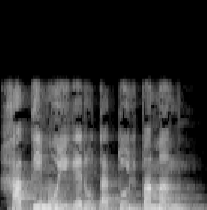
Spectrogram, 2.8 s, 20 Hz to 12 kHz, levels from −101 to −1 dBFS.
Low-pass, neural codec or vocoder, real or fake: 7.2 kHz; none; real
